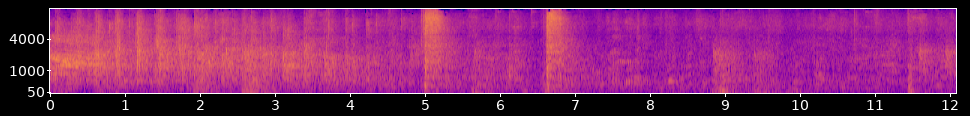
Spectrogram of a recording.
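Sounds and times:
scattered clapping: 0.0s - 5.4s, 11.5s - 12.0s
crowd noise: 0.0s - 12.0s.

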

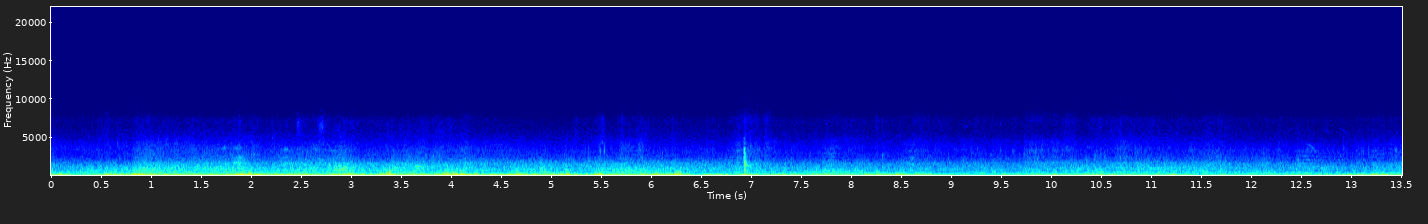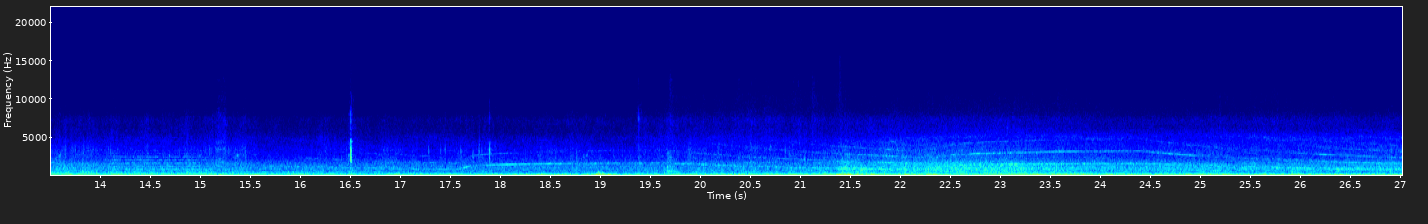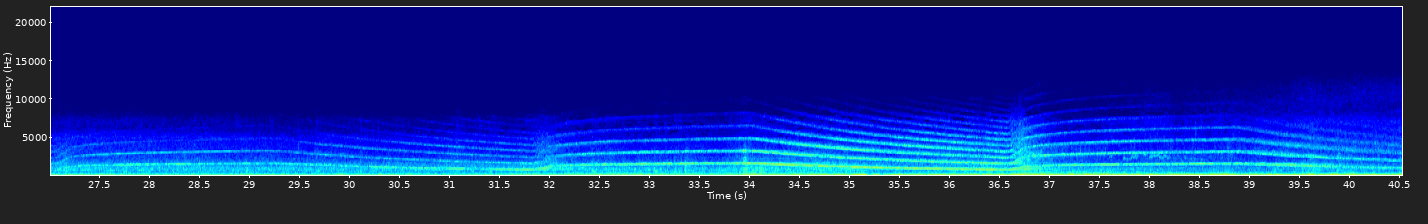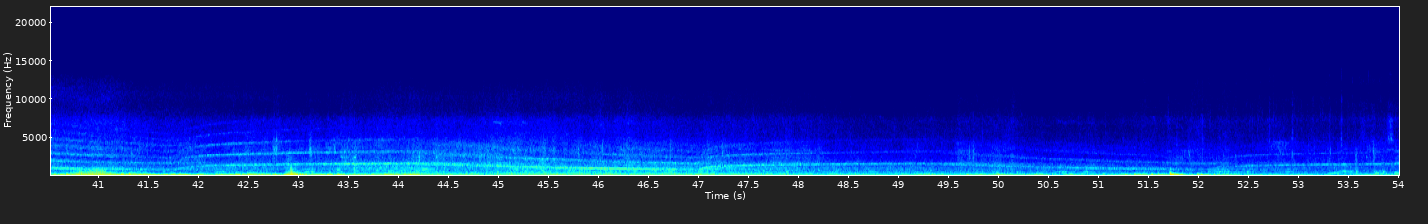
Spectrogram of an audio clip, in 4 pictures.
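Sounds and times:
emergency vehicle siren wailing: 13.0s - 54.0s.

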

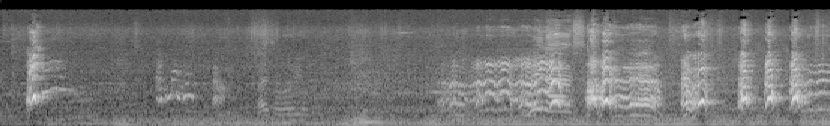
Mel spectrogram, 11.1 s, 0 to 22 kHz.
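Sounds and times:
dog whining and yipping: 0.3s - 1.2s, 2.0s - 3.1s, 5.8s - 11.0s
dog barking: 0.4s - 0.7s, 2.0s - 3.1s, 5.9s - 11.0s.

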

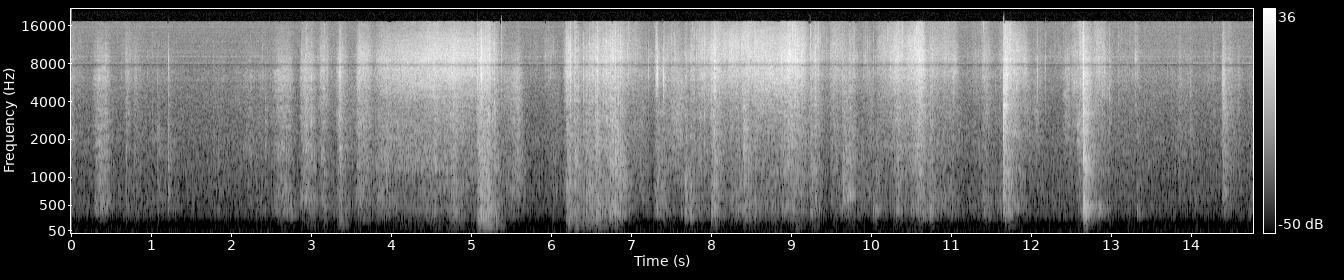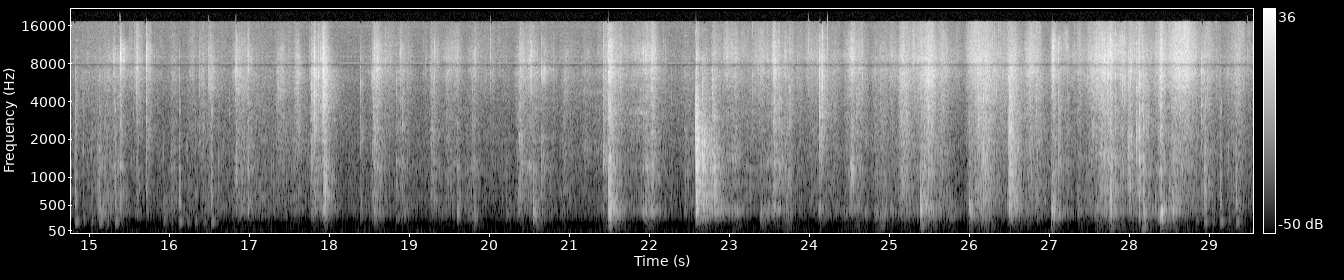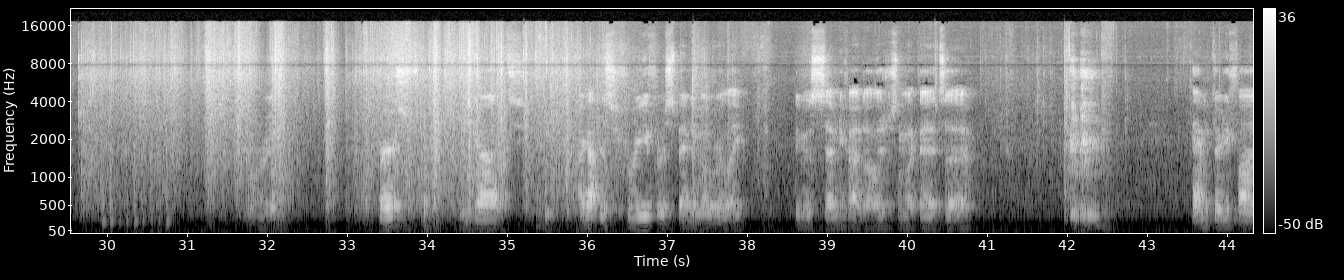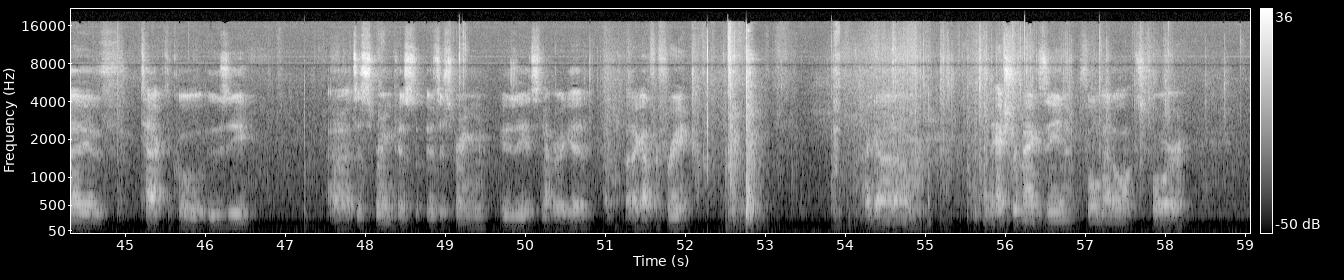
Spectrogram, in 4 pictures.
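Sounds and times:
plastic wrapping rustling: 2.2s - 42.8s, 46.6s - 59.0s
packing tape being slit and torn: 2.6s - 5.4s, 23.3s - 36.0s.

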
